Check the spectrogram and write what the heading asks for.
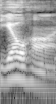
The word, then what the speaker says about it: Johann: So his first name is Johann. Johann. If you know anything about how Johann is spelled, the Yo is not spelled with a Y. It's spelled with a J.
